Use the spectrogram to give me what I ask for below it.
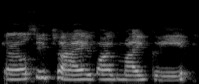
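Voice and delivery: usual speaking voice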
